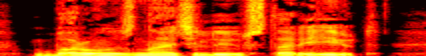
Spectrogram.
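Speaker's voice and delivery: ordinary delivery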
